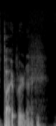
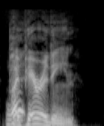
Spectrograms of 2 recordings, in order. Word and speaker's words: piperidine: And those in the know, piperidine. – I think it's piperidine. – Those in the know who don't smoke PCP, but study it. Oh no, you got it wrong. Piperidine.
